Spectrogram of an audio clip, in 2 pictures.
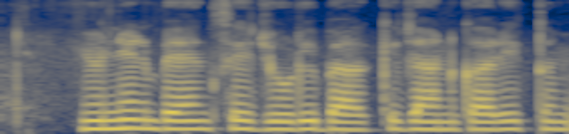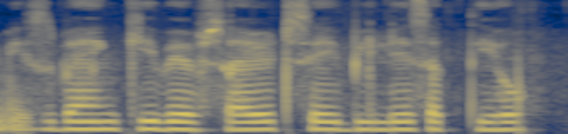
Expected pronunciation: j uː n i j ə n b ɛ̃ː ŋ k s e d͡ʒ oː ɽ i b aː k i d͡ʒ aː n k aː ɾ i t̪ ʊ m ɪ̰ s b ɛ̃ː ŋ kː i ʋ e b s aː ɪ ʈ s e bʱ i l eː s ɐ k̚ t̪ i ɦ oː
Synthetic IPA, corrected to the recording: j uː n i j ə n b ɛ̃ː ŋ k s e d͡ʒ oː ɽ i b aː k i d͡ʒ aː n k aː ɾ i t̪ ʊ m ɪ̰ s b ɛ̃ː ŋ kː i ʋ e b s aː ɪ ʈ s e bʱ i l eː s ɐ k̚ t̪ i ɦ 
